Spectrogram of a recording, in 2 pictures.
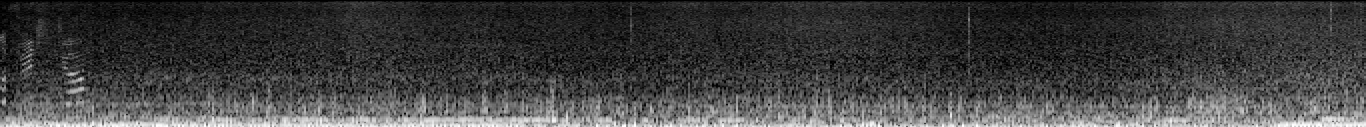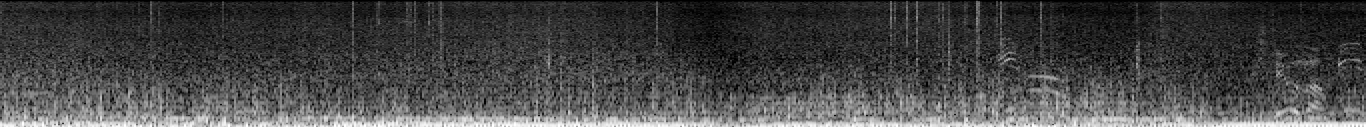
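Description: Water rushes and splashes past the boat hull.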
